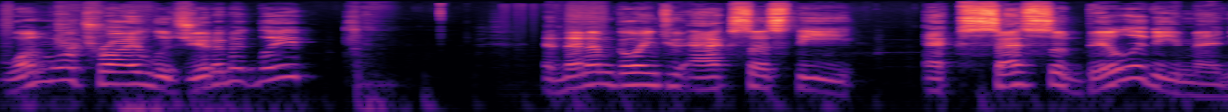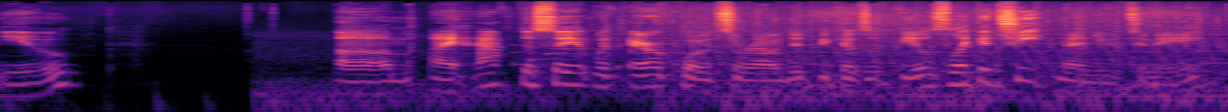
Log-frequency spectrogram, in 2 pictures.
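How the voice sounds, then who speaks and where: Animated male game streamer, sweary and rambling. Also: fairly high pitch, moderate pace, slight background noise. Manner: sweary, self-deprecating, rambling. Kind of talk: casual live gaming commentary with chat. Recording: music behind the voice. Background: video game music and sound effects.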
